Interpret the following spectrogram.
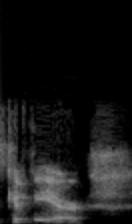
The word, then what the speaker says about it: kefir: originated, and he's like, it's not kefir, Mom, it's kefir.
